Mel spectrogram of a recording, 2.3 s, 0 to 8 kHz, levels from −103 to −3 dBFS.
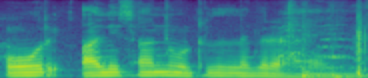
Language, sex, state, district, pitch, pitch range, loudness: Hindi, male, Haryana, Rohtak, 110 Hz, 100-120 Hz, -19 LUFS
